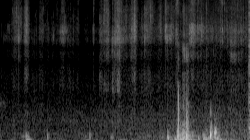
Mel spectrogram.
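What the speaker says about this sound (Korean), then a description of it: "쓰레기 분리수거를 할 때는 반드시 비닐장갑을 끼고 합니다" Thin plastic gloves being pulled on before sorting trash at a convenience store, with close crinkling and rustling and a few louder crackles toward the end, no speech.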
